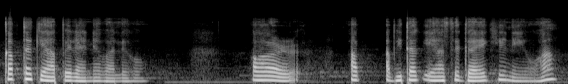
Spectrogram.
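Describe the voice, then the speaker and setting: A woman's voice: fairly low pitch, unhurried, warm tone. A woman voicing a lovesick, hot-tempered young male boss who snaps back with indignant questions. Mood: angry.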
